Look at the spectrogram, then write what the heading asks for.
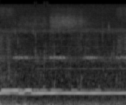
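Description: A stream flows steadily, with a continuous, even wash of water noise and a constant humming tone layered on top. There is no talking.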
